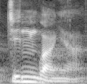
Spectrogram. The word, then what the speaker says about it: 신광야: 근데 이제 우리식으로 발음하면 이렇게 되어져 있는데, 정확하게 발음하면은 사실은 찐이라고 하는 표현이 맞아요. 찐광야.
